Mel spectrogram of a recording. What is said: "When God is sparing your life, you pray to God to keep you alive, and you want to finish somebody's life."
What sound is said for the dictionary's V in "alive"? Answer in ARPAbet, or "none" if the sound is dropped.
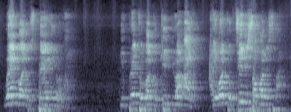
none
